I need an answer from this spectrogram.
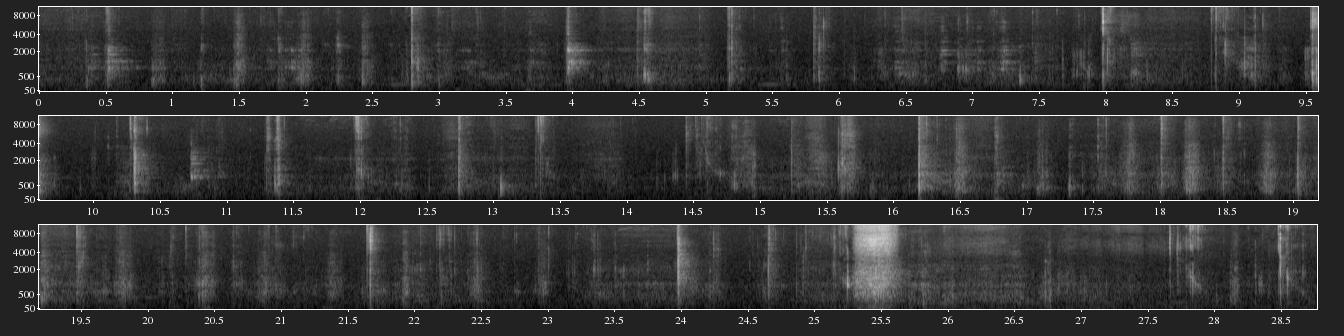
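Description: Close-miked mouth sounds of someone eating Oreo icebox cake from a spoon: wet chewing and smacking with soft crunches and small clicks. One brief, much louder noise about three seconds before the end.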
